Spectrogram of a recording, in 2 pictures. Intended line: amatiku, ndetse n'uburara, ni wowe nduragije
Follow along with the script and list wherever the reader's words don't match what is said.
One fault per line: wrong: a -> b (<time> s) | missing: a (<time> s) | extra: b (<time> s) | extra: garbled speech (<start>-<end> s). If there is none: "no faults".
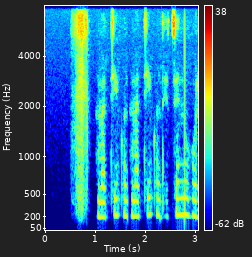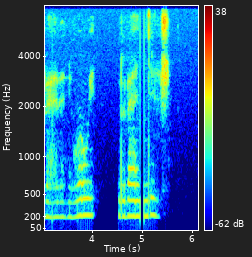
extra: amatiku (1.7 s)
